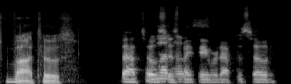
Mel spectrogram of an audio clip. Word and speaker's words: Vatos: Seasons uh vetos sorry is it Vos vatos how do you pronounce it it's vatos Vos is my favorite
